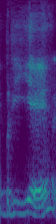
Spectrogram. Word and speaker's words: briller: So we say briller. Remember, ILL is Y.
